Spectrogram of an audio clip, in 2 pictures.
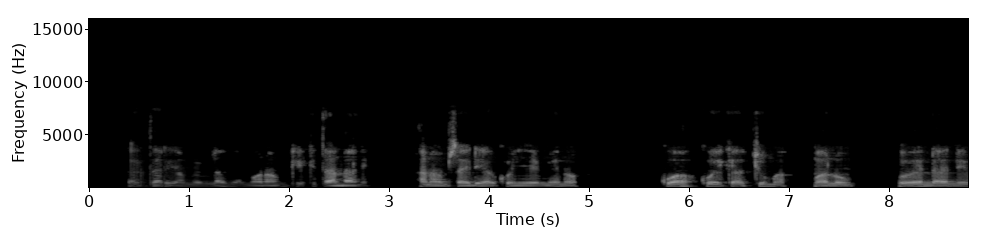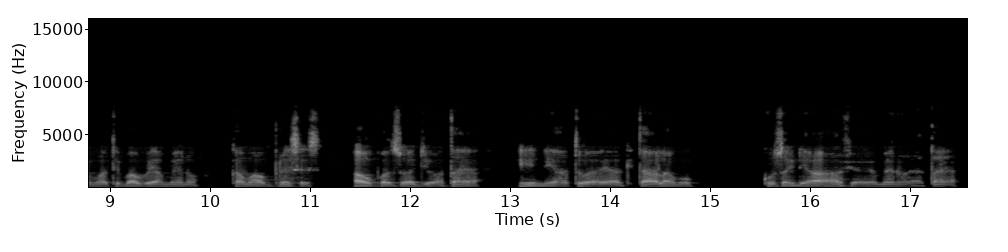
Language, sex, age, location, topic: Swahili, male, 25-35, Wajir, health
